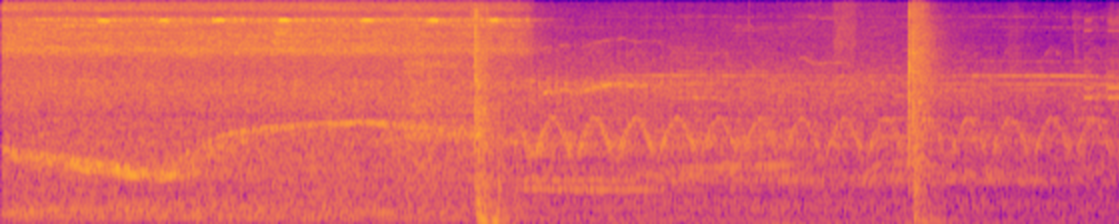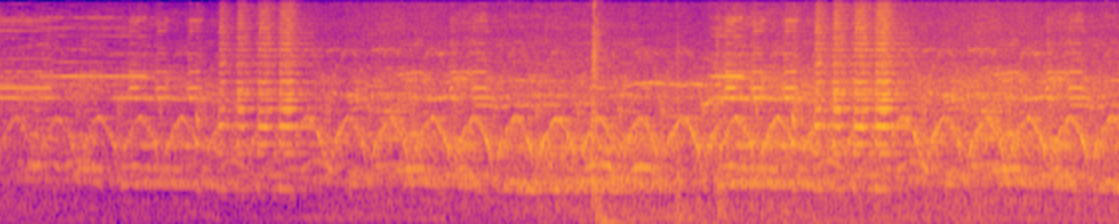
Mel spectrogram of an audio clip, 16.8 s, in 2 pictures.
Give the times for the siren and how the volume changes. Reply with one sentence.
You can hear the siren from 0.0 to 16.7 s, getting quieter then louder.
